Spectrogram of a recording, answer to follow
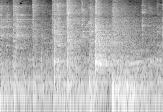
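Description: Sharp metallic clinks and knocks of barbell equipment being handled on a powerlifting platform: several quick strikes, loudest about a second in and again shortly after.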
